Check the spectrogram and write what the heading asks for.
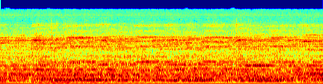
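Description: Instrumental floor-exercise music playing over the arena's sound system, with sustained notes.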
